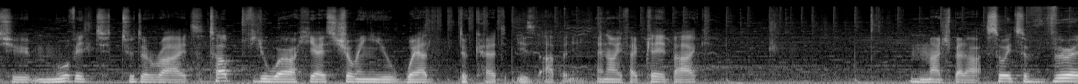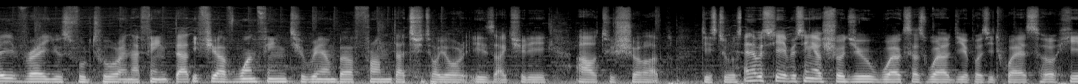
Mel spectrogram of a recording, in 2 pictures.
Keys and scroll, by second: 6.0 space.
